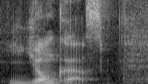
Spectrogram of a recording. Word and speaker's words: Junkers: my name is and today's topic is Yonkers after my video how to pronounce German watch brands link over there some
